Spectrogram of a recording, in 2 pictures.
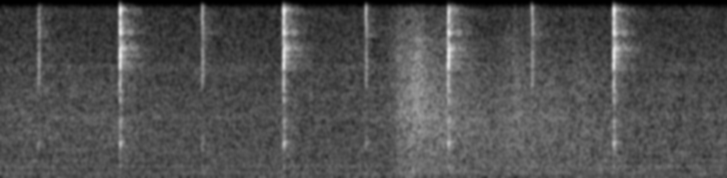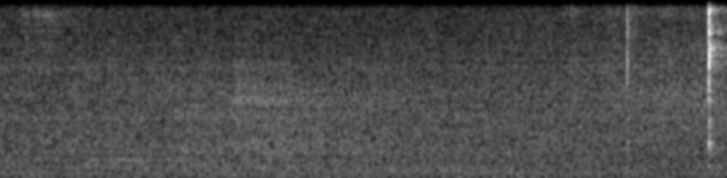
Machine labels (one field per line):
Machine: valve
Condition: normal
